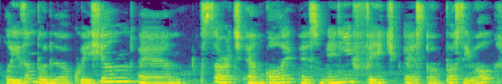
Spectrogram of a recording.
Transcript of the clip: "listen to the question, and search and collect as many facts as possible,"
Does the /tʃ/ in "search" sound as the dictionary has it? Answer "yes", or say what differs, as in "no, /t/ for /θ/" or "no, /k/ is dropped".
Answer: yes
